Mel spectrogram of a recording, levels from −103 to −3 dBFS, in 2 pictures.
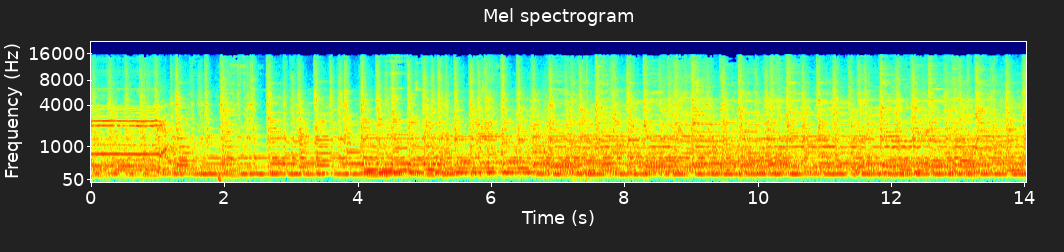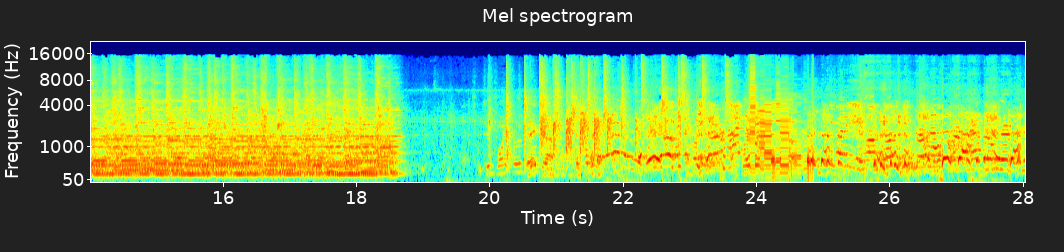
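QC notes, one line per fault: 23.88–24.85 s: robotic sound from repeated short buffers. For about a second the sound turns into a rigid metallic buzz at 93.8 Hz. It's likely audio arriving too slowly, so the last chunk, about 10.7 ms, gets looped in place of most of the real signal.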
